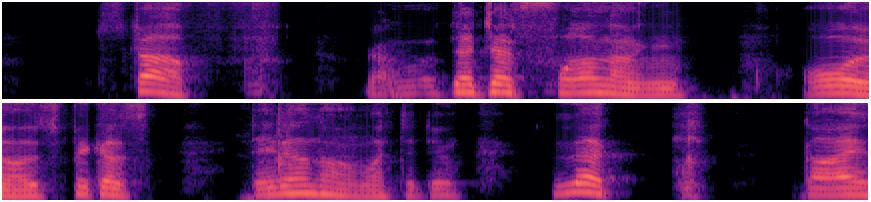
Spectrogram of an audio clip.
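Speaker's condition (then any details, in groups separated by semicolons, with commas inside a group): Cerebral palsy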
